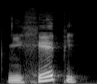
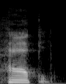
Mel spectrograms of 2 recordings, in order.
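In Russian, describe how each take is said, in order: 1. Первый гласный уже и менее открыт. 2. Первый гласный широко открыт, между e и a. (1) "Не happy" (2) "а happy. Там должно быть нечто между буквой «э» и буквой «а»"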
